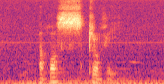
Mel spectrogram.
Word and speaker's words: apostrophe: more are wrongly pronounced by silencing the letter E at the end of the word.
